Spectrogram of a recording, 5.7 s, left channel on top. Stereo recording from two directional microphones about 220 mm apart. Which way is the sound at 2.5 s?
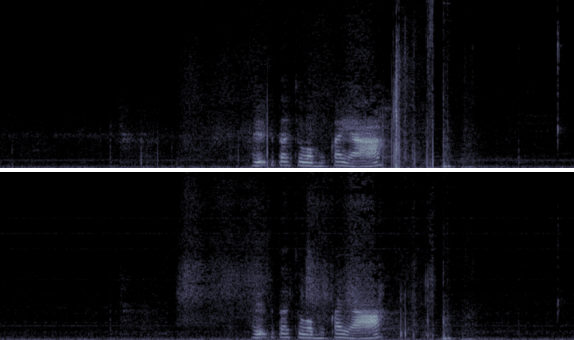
15° left (ahead or behind).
